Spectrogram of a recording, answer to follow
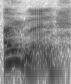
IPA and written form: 'əʊmən (OMEN)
